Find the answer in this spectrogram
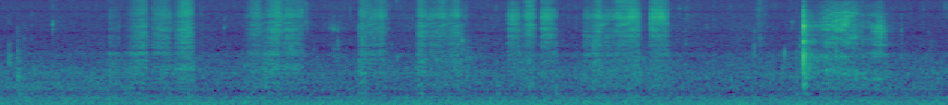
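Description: Sharpie marker writing on a cardboard cereal box: faint, short scratchy strokes of the felt tip, with one sharper tick near the end.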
